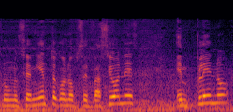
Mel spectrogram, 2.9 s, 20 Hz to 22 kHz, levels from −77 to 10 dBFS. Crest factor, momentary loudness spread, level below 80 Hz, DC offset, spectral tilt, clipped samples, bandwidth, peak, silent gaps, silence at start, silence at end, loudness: 14 dB; 7 LU; -30 dBFS; under 0.1%; -6 dB/octave; under 0.1%; 12.5 kHz; 0 dBFS; none; 0 s; 0 s; -16 LUFS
